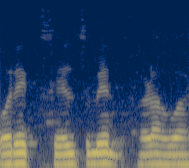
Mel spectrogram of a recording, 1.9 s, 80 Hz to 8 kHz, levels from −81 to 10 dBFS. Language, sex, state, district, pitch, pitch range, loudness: Hindi, male, Chhattisgarh, Balrampur, 130 Hz, 125-135 Hz, -15 LUFS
